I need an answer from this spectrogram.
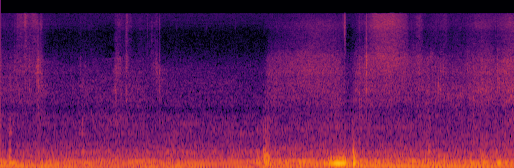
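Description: Steady low hum of a car's running engine, heard from inside the cabin as the car creeps backwards, with one short low thump about three and a half seconds in.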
